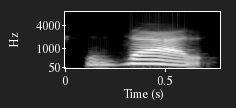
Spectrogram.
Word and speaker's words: ذال: This is the tip of the tongue. Zal, az.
